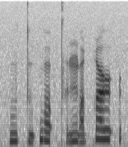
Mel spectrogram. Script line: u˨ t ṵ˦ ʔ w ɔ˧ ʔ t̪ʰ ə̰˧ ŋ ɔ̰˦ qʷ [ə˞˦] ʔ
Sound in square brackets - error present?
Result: no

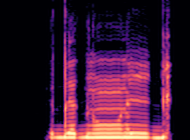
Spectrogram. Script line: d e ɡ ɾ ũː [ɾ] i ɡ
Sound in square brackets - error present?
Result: no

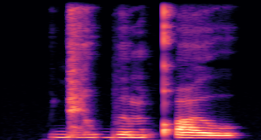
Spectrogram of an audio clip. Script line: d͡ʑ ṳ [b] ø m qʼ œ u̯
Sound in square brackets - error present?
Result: no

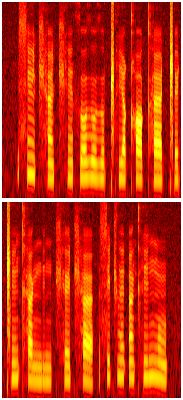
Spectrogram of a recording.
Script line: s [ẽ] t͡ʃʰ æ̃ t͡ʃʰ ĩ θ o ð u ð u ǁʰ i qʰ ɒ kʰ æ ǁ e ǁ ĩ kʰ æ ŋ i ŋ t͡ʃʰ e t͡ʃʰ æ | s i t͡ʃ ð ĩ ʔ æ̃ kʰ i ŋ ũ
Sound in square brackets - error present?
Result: yes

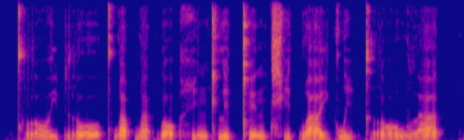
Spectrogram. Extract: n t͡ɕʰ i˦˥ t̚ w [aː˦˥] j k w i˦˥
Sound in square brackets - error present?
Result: no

